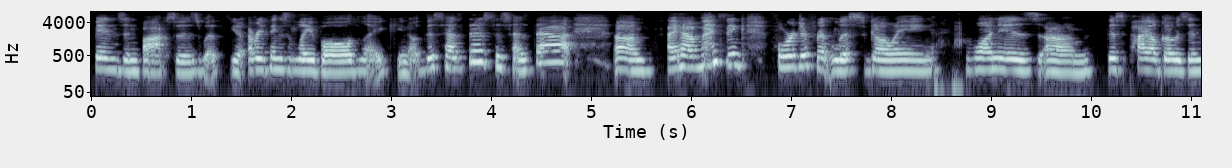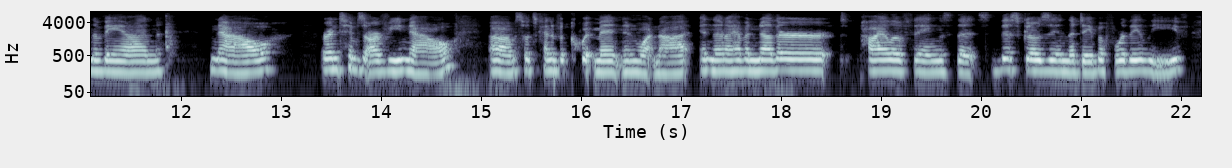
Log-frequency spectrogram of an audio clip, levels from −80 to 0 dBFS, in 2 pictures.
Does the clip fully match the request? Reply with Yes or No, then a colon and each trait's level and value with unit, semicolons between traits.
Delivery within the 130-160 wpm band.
No: average, 180 wpm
